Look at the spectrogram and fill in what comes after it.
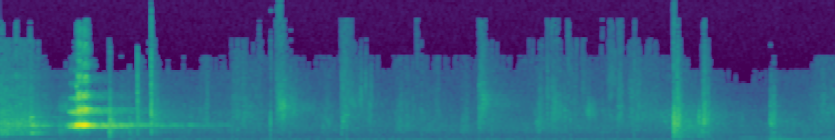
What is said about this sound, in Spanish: Toma su silla plegable, la dobla y la recarga en la pared.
